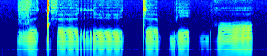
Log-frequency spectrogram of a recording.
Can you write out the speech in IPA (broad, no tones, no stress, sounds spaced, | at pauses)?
v ə ǃʰ œː r øː tː œː p b e | bʱ ɔː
